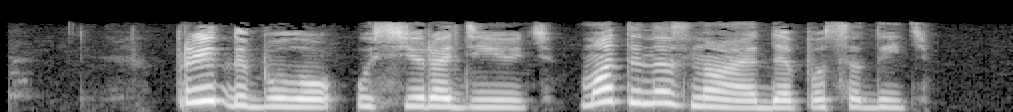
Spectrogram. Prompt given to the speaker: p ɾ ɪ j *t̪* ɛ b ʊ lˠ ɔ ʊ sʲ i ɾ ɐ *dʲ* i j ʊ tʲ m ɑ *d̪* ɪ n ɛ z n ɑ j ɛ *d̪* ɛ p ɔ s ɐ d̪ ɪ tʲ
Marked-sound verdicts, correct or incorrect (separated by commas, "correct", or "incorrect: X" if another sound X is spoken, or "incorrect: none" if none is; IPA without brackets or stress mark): incorrect: d̪, correct, incorrect: t̪, correct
